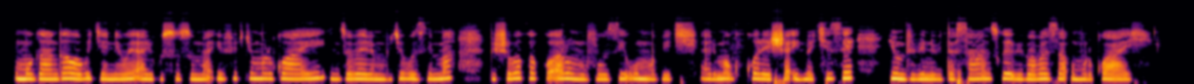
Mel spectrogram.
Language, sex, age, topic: Kinyarwanda, female, 18-24, health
